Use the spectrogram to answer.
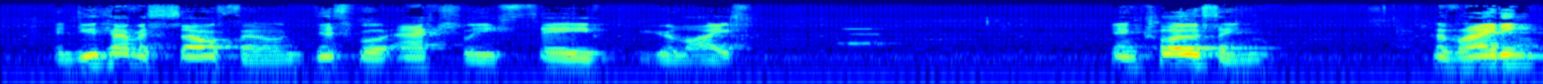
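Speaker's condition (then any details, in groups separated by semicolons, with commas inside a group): Deafblind; legally blind and legally deaf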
